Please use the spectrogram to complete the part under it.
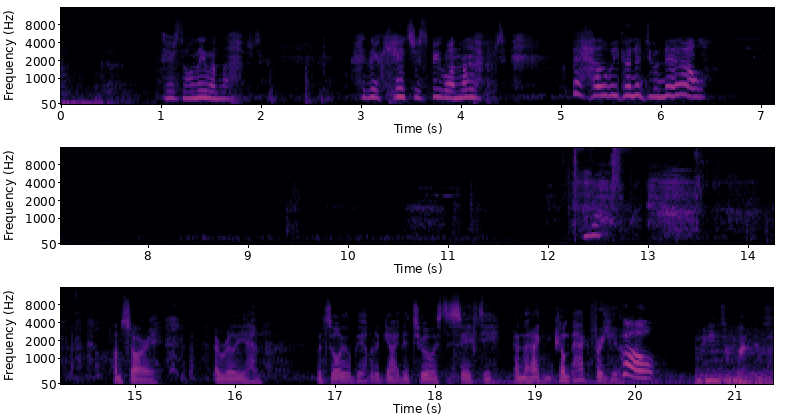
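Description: A young woman speaks softly and with emotion.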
